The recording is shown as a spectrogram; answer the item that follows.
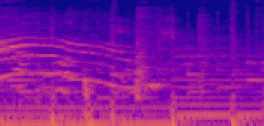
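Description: A single long meow-like call that rises and then falls in pitch, heard over steady background music.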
